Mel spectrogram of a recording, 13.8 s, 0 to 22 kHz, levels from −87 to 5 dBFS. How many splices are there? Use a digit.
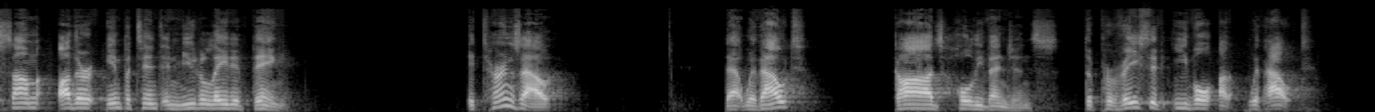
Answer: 1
